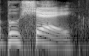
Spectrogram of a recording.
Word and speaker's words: Boucher: Oh, Boucher. Okay. G. Boucher. Okay. That makes more sense, I guess. I mean, well, no, that doesn't make any sense, but if that's how it's pronounced, I will assume that.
